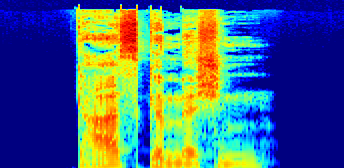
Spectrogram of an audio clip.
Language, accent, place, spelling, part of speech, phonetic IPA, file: German, Germany, Berlin, Gasgemischen, noun, [ˈɡaːsɡəˌmɪʃn̩], De-Gasgemischen.ogg
- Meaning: dative plural of Gasgemisch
